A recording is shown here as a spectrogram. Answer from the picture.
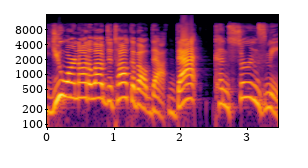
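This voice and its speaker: Loud and animated, a woman with an American accent speaks at a high pitch with very wide pitch swings and a fairly slow pace over a quiet background. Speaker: political commentary streamer. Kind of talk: live stream commentary. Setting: live stream.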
